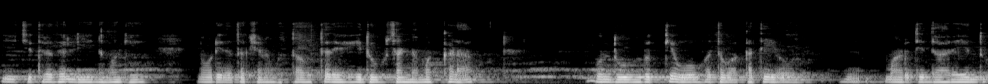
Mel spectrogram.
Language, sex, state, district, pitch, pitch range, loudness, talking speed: Kannada, male, Karnataka, Mysore, 110 Hz, 110-115 Hz, -16 LUFS, 85 wpm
